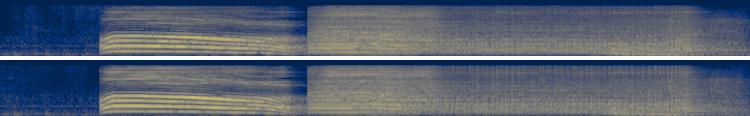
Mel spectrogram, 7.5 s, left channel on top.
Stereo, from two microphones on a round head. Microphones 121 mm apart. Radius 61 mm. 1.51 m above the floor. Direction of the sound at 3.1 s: 35° right (ahead or behind).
